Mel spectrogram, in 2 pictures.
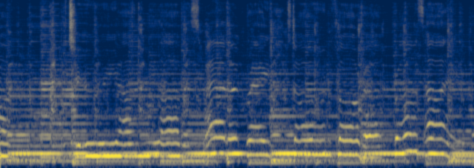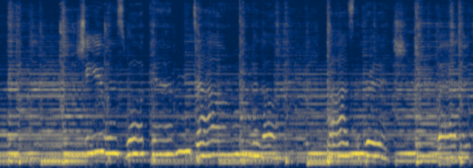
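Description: A woman singing a folk song over strummed acoustic guitar, backed by electric bass, accordion and wooden hand percussion, played live.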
